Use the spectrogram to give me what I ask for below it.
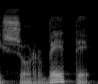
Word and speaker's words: sorbet: You say sorbete. I think we say sorbet. We don't pronounce that E-T, just like the word filet or ballet.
